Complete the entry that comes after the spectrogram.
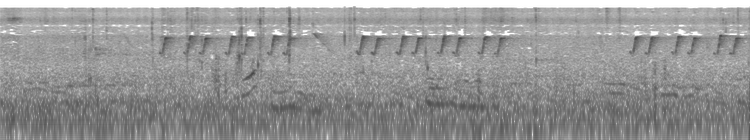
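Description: A bird calling in three quick runs of sharp, high notes. Each note sweeps downward, about five to a second, and each run lasts a second or so, the last one near the end.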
